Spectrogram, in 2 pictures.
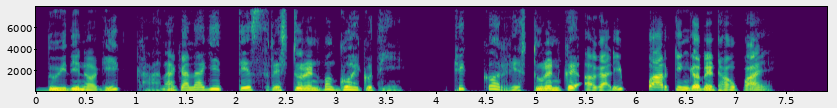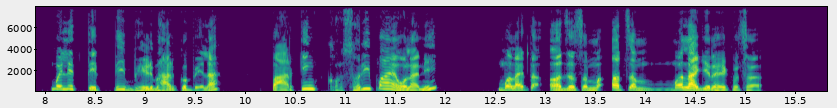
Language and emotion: Nepali, surprised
